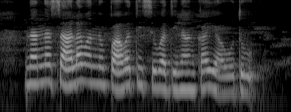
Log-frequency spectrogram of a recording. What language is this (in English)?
Kannada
